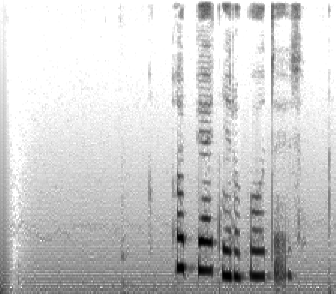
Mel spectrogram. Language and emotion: Russian, sad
